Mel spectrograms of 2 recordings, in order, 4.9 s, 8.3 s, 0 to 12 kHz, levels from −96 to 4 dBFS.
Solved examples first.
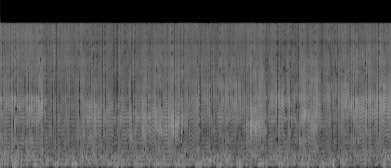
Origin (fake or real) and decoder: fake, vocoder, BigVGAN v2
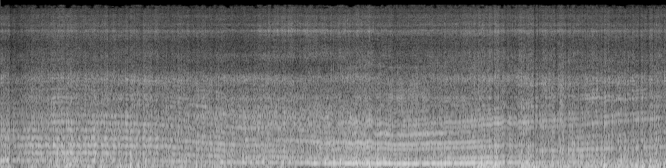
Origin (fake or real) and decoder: fake, vocoder, BigVGAN v2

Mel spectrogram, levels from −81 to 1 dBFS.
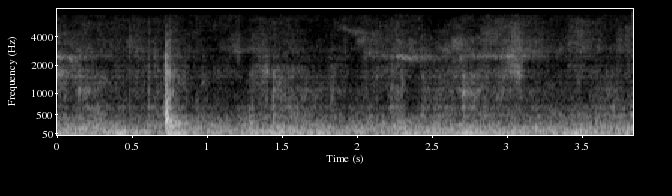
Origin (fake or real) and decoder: fake, codec, HILCodec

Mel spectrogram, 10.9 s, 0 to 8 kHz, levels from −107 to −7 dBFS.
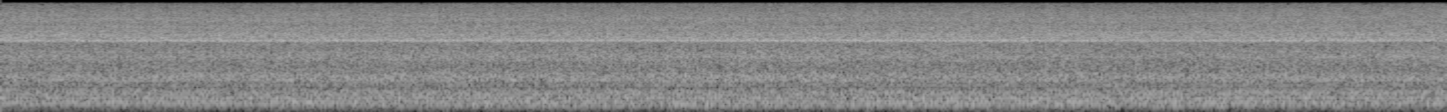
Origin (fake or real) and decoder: real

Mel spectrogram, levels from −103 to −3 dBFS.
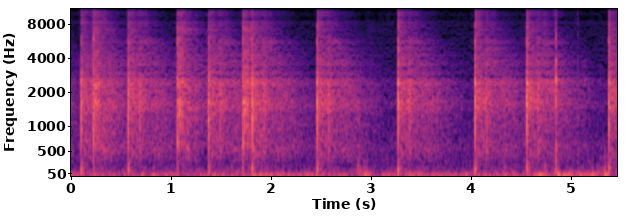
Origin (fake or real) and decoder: fake, vocoder, Vocos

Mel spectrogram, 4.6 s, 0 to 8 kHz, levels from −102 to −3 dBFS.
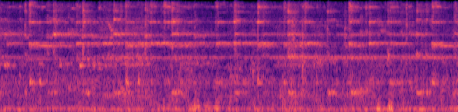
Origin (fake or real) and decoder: fake, vocoder, HiFi-GAN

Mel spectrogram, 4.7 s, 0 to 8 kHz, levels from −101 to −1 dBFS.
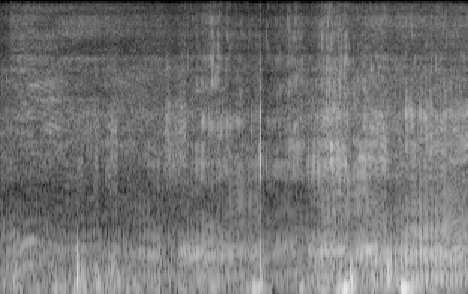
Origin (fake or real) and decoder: real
